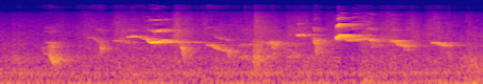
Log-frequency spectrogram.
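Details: Mixed-breed dog, vaccinated, microchipped and health-checked, gives high, drawn-out whines and whimpers that slide downward, several overlapping squeals in under five seconds, with a faint low hum beneath.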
